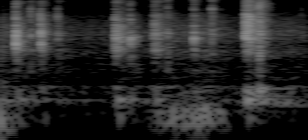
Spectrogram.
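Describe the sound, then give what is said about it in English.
Quick bursts of typing on a computer keyboard, a cluster of sharp clicky keystrokes in uneven runs with short pauses between, moderately quiet, with no voices. “You don't hear me typing right now, actually.”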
